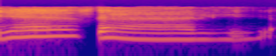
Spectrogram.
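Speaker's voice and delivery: high, slow, put-on submissive voice; mock meek woman. The woman gives in to the host, high and slow mock. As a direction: mimic her giving in, high and slow. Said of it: "That bitch be like".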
